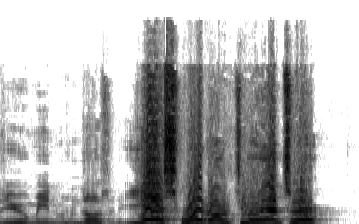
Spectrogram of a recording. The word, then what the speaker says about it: Mendoza: For example, my name is Mendoza. And Mendoza, it's it's spelled, you know, how can you Yeah. Mandoa.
